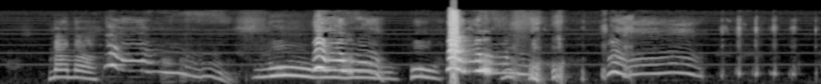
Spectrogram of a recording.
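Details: Pug howling for its owner indoors: a series of drawn-out, wavering, whining howls rising and falling, each one to two seconds long, with a sharp click midway, then short yips trailing off at the end.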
